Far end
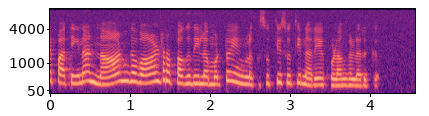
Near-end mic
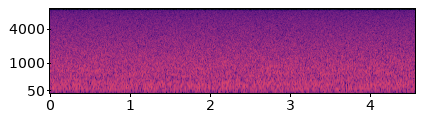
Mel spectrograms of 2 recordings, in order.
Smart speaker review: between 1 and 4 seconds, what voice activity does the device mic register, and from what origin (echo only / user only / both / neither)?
neither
